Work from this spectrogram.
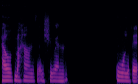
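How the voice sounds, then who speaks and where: In a British accent, the speaker goes at a moderate pace, with a dry, close sound and no echo. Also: woman. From Britain. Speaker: Kundalini Shakti activation facilitator. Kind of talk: interview answer.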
